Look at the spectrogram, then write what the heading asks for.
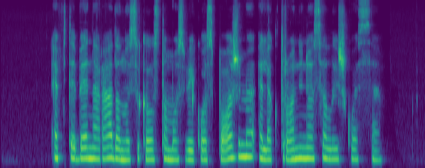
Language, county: Lithuanian, Kaunas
